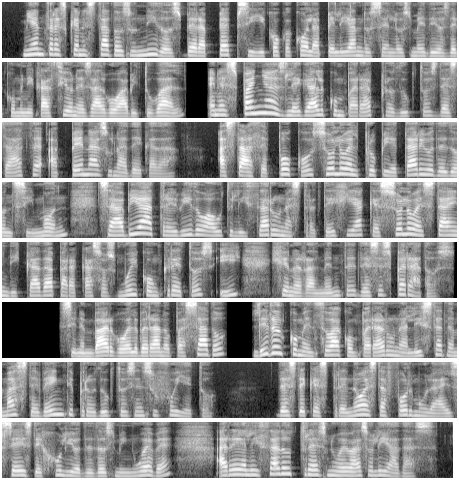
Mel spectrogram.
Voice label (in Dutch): Spaans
